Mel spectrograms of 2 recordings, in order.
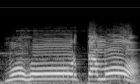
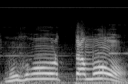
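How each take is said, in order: No difference in how they are said.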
